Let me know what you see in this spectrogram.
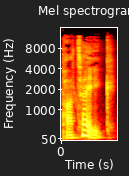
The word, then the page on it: partake: British English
